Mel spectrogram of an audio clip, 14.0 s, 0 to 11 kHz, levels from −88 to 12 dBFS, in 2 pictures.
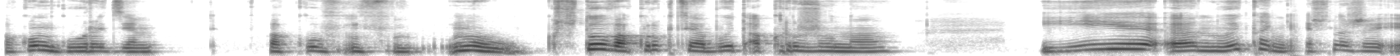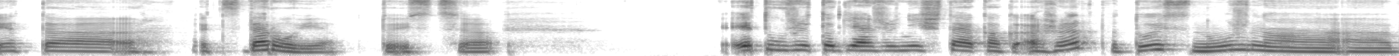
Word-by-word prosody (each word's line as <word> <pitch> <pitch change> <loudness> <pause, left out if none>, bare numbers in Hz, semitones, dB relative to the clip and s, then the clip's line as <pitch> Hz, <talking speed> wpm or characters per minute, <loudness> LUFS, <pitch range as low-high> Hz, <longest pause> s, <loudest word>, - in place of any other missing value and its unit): В 180 - -7
каком 235 +5 +2
городе? 190 -2 -2 0.5
В - - -56
каков 190 0 -3
эф 190 +1 -3
в 175 -1 -5
ну, 210 -6 +3
к - - -12
что 295 0 +7
вокруг 240 +1 +4
тя 210 - +2
будет 220 +3 -1
окружено? 200 -3 -3 0.7
И, 285 +9 +4
э, 215 +2 +4
ну, 215 +1 +1
и - - 0
конечно 205 -3 -5
же, 205 -3 -5
это 200 -4 -5 0.2
это 195 0 -11
здоровье. 190 -8 +2 0.2
То - - -7
есть, 175 - -5
а 175 0 -5 1.1
Это 485 - +3
уже 255 0 -3
ток 245 -1 +1
я 235 -2 +5
же 230 0 -7
не 235 +1 -4
считаю 230 -1 +1
как, 210 -2 -3
а, - - -1
жертва, 290 - -3
то 225 +7 -1
есть 275 -1 -1
нужно, 190 -6 -3
205 Hz, 165 wpm, -24 LUFS, 185-240 Hz, 1.1 s, что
